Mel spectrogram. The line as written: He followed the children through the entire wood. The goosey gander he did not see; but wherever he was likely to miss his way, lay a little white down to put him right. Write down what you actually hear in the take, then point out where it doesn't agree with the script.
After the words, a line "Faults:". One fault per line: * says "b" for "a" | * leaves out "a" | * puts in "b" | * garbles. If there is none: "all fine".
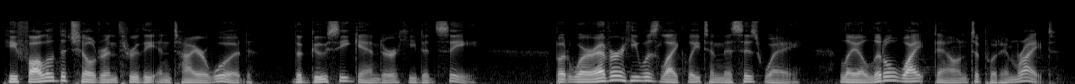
He followed the children through the entire wood. The goosey gander he did see; but wherever he was likely to miss his way, lay a little white down to put him right.
Faults:
* leaves out "not"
